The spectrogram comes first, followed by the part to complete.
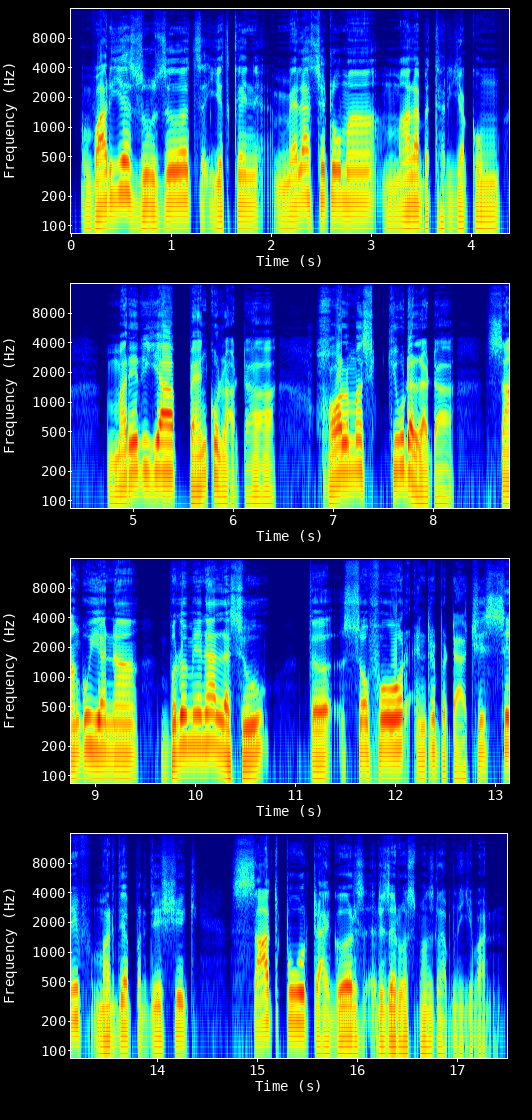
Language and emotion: Kashmiri, neutral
